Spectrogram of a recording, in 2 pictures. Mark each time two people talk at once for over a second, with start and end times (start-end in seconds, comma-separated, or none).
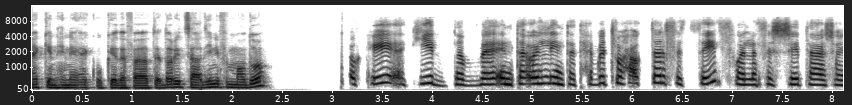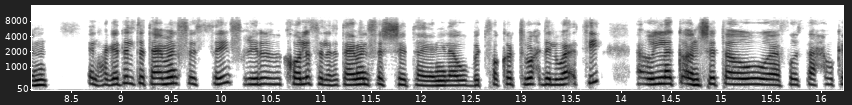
none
